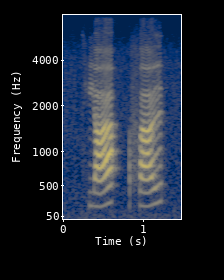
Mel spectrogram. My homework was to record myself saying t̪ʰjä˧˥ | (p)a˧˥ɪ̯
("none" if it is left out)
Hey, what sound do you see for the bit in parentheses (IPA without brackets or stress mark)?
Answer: f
